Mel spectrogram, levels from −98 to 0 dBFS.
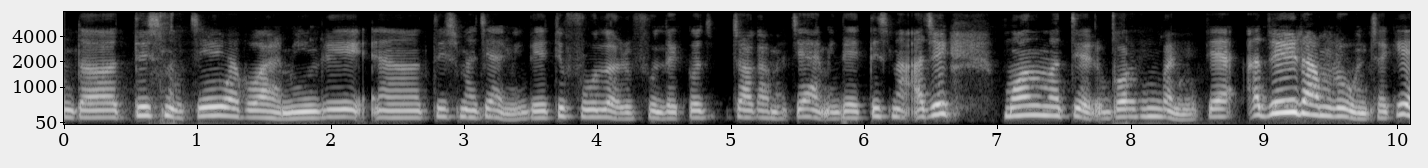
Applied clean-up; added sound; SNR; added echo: neural mask model DeepFilterNet 3.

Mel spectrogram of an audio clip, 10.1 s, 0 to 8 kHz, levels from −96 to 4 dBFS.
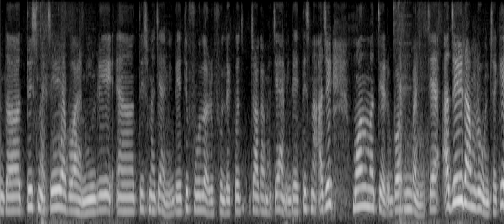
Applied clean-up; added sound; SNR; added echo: neural separator model SepFormer DNS4.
